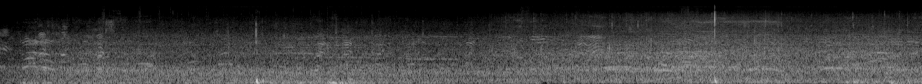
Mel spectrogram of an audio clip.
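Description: A football match at the 2004 Athens Olympics: a steady, dense roar of a large crowd fills the whole clip, with a couple of sharp ball-kick thuds cutting through.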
